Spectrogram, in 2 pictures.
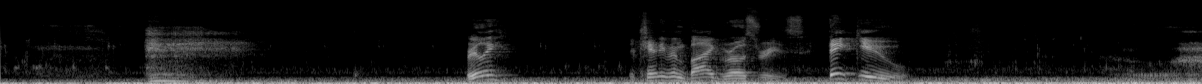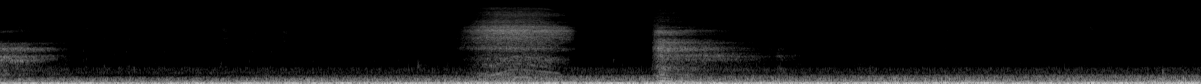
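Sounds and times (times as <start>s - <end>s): steady low rumble: 0.0s - 24.0s
man breathing heavily: 16.6s - 17.8s, 18.6s - 19.9s.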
